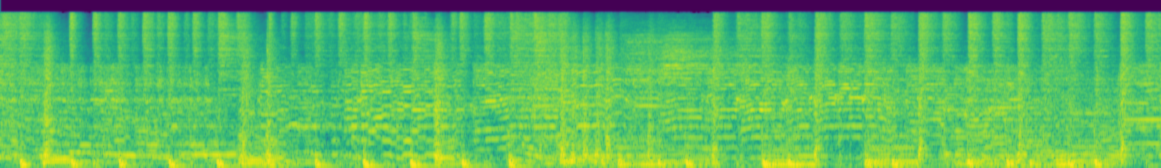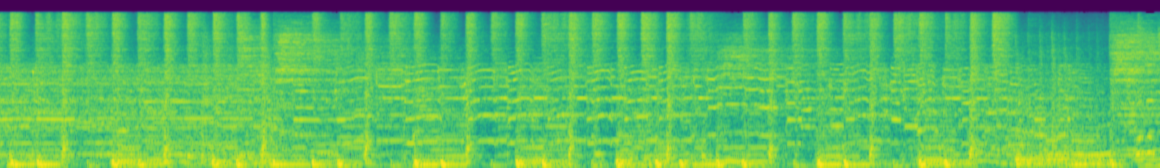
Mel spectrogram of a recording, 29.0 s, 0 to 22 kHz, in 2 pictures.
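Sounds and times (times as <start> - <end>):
live rock band playing: 0.0 - 29.0
steady drum beat: 0.0 - 29.0.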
